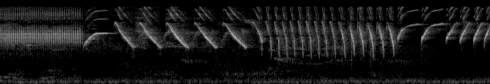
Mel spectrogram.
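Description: A canary sings a rapid, high rolling song: sweeping descending whistles in quick succession, then a fast buzzy trill of repeated notes, all bright and continuous.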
